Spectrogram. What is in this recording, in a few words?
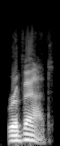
"revet", American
